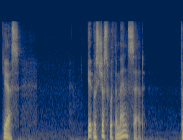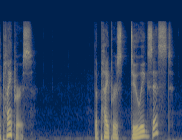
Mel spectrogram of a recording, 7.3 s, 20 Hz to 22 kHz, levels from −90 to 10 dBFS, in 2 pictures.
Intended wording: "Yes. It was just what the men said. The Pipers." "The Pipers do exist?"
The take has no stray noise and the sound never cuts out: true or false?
true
